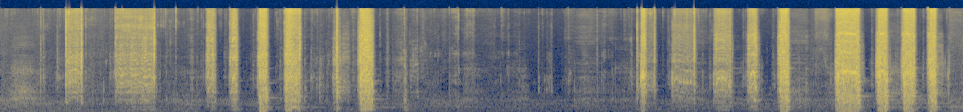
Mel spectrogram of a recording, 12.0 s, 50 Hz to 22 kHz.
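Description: Cordless driver run in short bursts, snugging down the hose clamps on a barbed fitting in 1¼-inch poly water line. Two longer runs come first, then a quick string of brief bursts, a pause of about three seconds near the middle, and another string of brief bursts.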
